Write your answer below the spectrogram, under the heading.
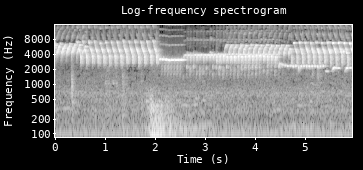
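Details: Team of four Timbrado Español canaries singing at a November 2015 song contest, category C1: unbroken high rattling trills, then a brief steady bell-like tone, then more rolling trills that step up in pitch.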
